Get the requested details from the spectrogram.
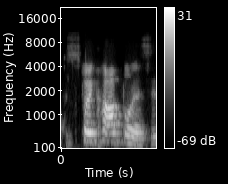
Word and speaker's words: Stoikopoulos: Uh, Stoikopoulos. It's very similar to Workopolis, so we're good.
